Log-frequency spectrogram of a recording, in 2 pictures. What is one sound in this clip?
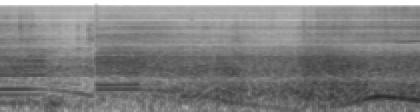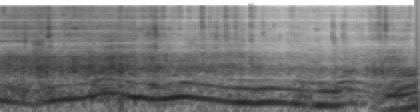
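A second rally car engine revs up and down through gear changes as it speeds by.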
